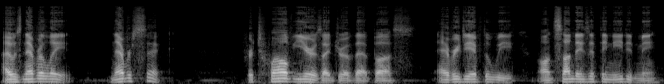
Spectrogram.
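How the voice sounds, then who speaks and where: A man voicing a worn-out old father, a former bus driver, speaking slowly and bitterly in an audiobook story. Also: medium pitch, natural voice.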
